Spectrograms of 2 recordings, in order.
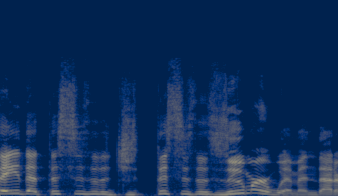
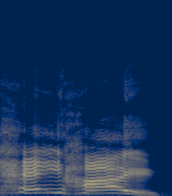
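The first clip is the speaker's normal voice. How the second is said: "hi" held a little too long, high and loud; 7 semitones higher, 6 dB louder than usual. Imitating girls from high school saying hi, a drawn-out, higher-toned greeting. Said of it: "a little too long or with like a higher tone".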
